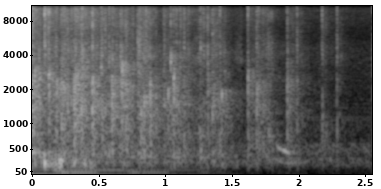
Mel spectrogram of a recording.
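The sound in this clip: Audience applause welcoming a speaker at a community event: a dense burst of clapping that thins and fades over a couple of seconds, with voices beginning to talk as it dies away.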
